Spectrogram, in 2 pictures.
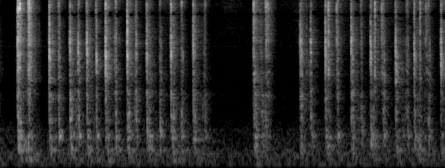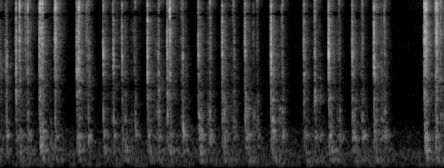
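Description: Fingertips type quickly on a black plastic computer keyboard, making a steady stream of sharp, bright clicking keystrokes. There is a brief pause near the two-second mark before the typing resumes.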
